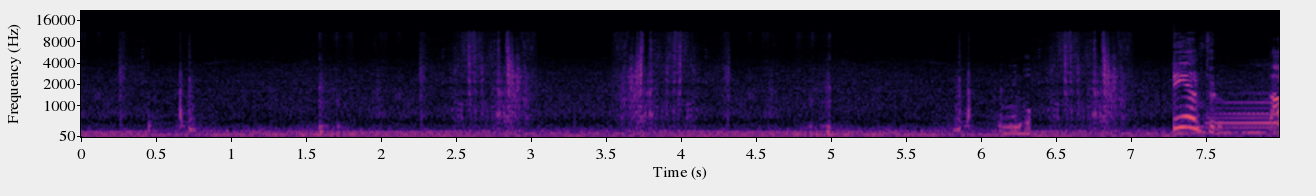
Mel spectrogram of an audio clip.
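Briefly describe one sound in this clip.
Paper rustles and crinkles in a hand.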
